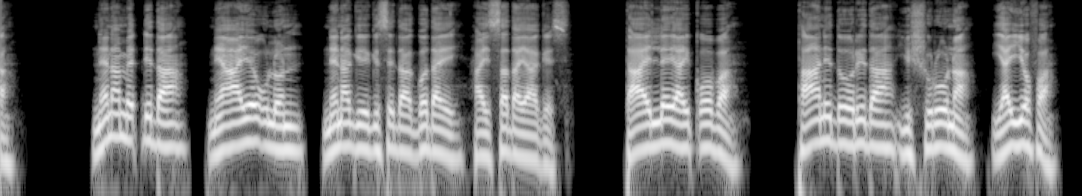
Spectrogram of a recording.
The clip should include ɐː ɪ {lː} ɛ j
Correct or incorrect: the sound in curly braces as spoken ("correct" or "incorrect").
correct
